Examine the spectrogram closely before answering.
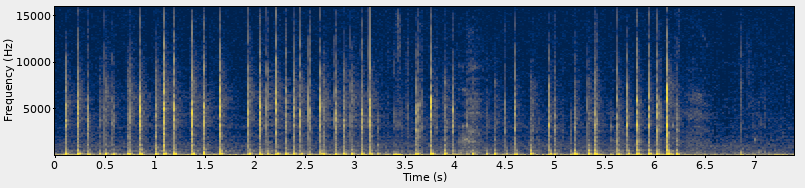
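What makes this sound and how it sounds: A large blue plastic tempera paint bottle with a white cap, hollow and apparently full, is held up and tapped with fingertips and fingernails. A quick, steady run of crisp taps carries a low, hollow thud under bright clicky edges, each dying away almost at once. The tapping stops about a second before the end, leaving a quiet tail.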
